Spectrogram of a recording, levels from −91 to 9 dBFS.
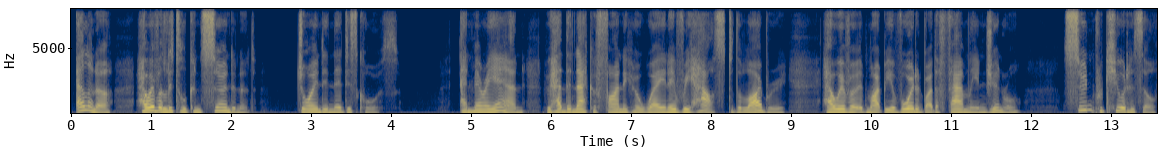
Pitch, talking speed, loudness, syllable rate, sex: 195 Hz, 180 wpm, -20 LUFS, 6.6 syllables/s, female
